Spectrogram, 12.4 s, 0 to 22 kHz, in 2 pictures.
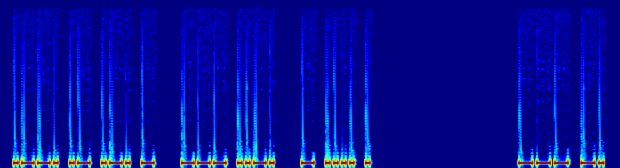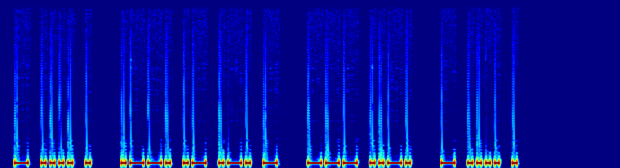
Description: Morse code, heard as a keyed tone, about 29 wpm, 700 Hz. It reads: PART OF THE ON THE PART OF THE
